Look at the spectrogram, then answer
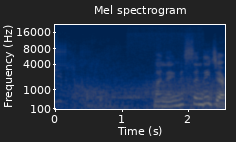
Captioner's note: car engine revving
